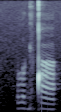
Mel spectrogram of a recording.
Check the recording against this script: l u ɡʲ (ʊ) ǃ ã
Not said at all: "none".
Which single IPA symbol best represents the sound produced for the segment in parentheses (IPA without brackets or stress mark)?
u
